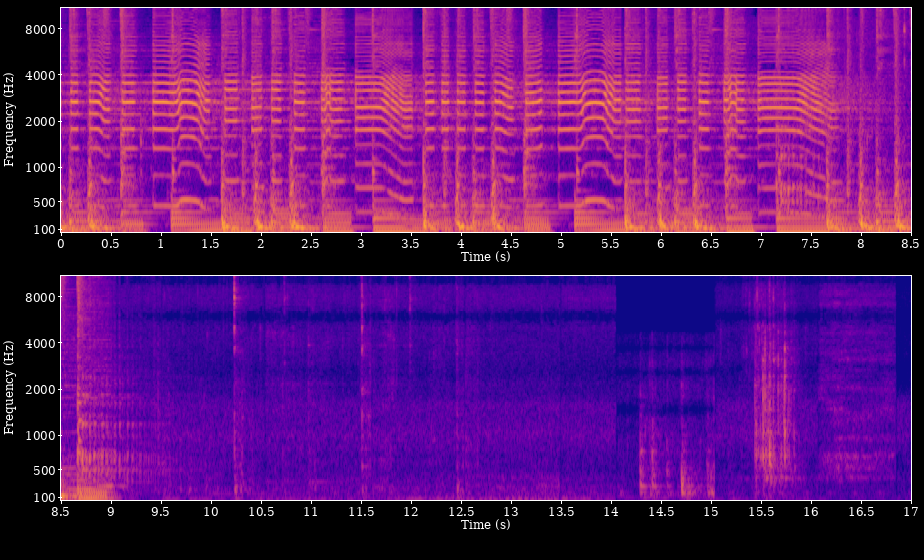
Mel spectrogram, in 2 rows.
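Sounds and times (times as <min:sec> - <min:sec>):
stirring and knocking against pan: 0:07.9 - 0:17.0
food sizzling in a pan: 0:08.7 - 0:14.1.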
